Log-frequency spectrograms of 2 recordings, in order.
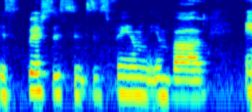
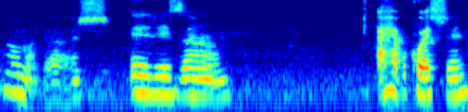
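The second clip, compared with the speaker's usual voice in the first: ordinary talk, nothing marked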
